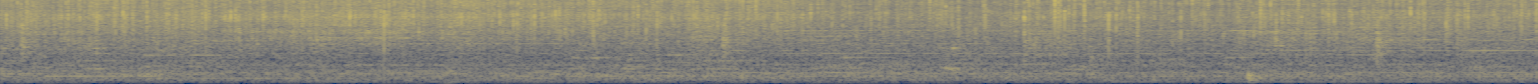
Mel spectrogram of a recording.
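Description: Kobe beef sirloin steak sizzling steadily in its rendered fat on a hot griddle, with fine crackling throughout.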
